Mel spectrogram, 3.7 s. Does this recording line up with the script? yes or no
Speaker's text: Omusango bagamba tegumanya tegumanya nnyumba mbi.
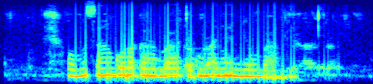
no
